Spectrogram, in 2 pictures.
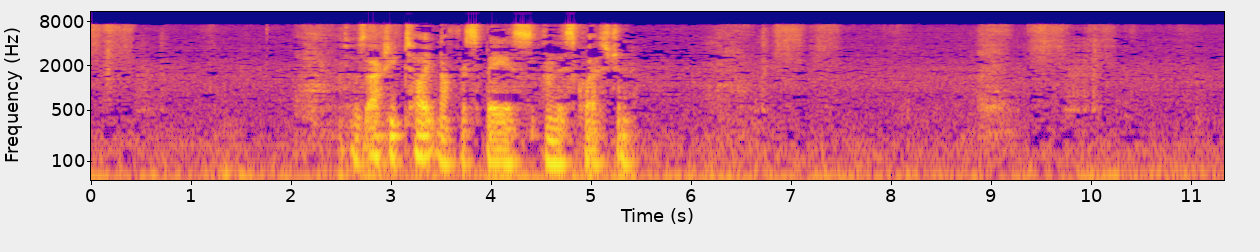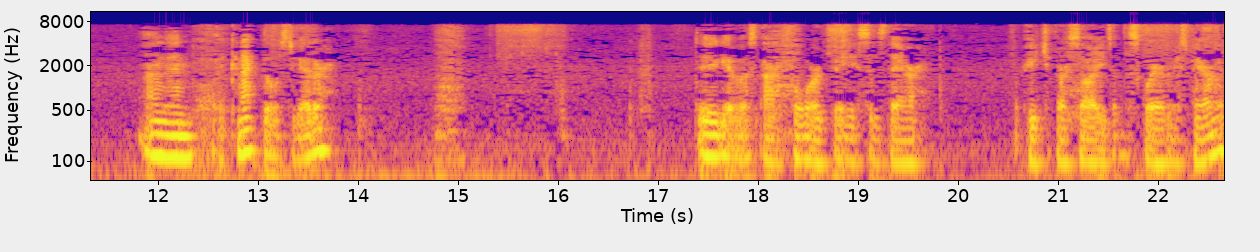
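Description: A plastic set square slides and taps on paper.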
